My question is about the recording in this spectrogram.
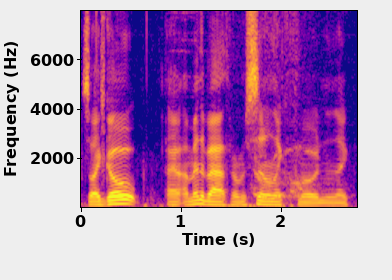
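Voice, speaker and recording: A man's voice: medium pitch, very fast. A man telling a rambling, profane story as casual gameplay commentary, with lots of fillers and restarts. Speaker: gaming commentator. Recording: noisy commentary recording.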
